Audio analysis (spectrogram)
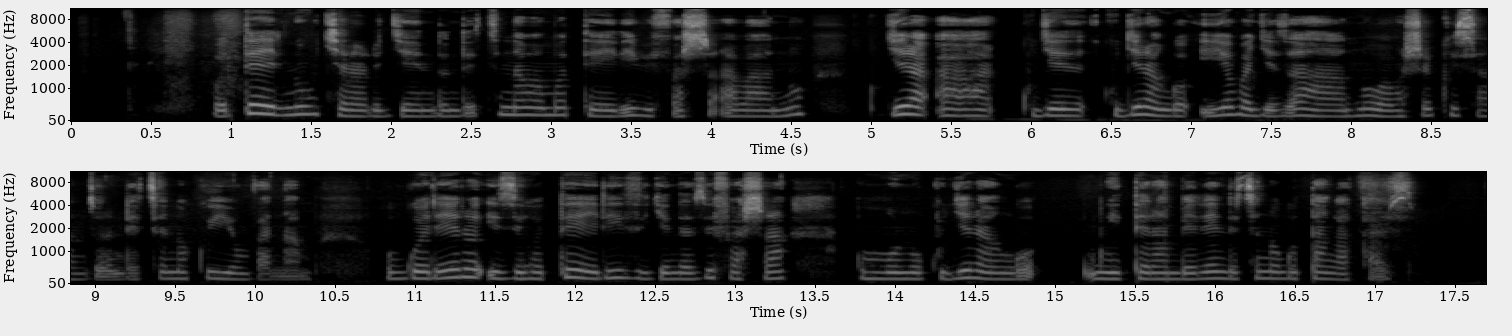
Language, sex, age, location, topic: Kinyarwanda, female, 18-24, Nyagatare, finance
